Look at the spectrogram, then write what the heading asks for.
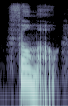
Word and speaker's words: FOMO: We pronounce this as a word, FOMO. We do not usually say the letters f O.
